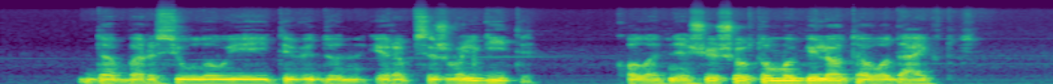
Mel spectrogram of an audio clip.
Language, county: Lithuanian, Kaunas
